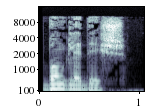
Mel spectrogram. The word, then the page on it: Bangladesh: francais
